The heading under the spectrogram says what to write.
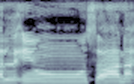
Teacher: انسان نون ساکن کے بعد سین آ گیا، اخفاء ہو رہا ہے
